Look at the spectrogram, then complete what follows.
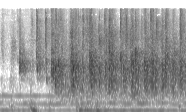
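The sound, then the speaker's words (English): A debate audience answers a question by a round of applause, a dense wash of many hands clapping that builds within the first second and holds steady, moderately loud, with no voices over it. “I'm going to have a second follow-up question, but the first question, by round of applause, how many of you changed your minds from yes to no or no to yes on this question today?”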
